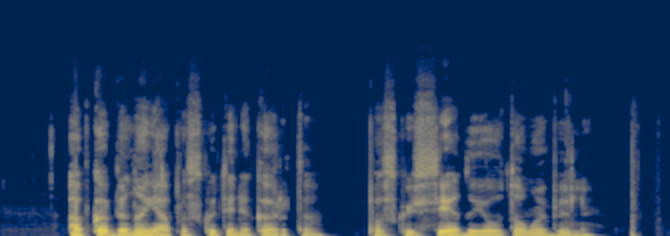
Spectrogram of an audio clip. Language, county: Lithuanian, Kaunas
